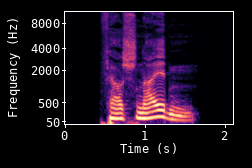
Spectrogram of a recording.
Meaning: 1. to cut, to trim something to fit 2. to miscut, to cut something badly 3. to lose control over keeping the skis parallel
- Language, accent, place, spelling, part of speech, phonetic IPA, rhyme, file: German, Germany, Berlin, verschneiden, verb, [fɛɐ̯ˈʃnaɪ̯dn̩], -aɪ̯dn̩, De-verschneiden.ogg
